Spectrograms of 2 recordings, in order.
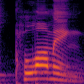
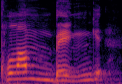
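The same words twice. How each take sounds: First: The B sound is left out of the word. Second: The B sound is pronounced in the word. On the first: The speaker calls it right. "the noun is plumbing" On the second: The speaker calls it wrong. "not plumbing"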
